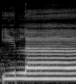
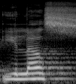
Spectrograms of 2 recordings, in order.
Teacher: Jika berhenti panjang dua harakat ila tapi kalau washol jadi pendek ilas gugur madnya namanya takholus bil hadzfi.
